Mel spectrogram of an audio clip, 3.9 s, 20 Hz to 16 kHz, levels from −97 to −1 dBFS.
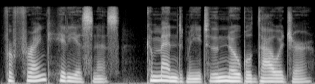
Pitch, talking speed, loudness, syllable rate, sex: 150 Hz, 135 wpm, -16 LUFS, 4.3 syllables/s, female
